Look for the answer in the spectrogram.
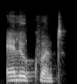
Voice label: "eloquent", Indian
